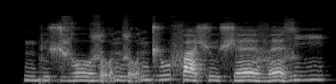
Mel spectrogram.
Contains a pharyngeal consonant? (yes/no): no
